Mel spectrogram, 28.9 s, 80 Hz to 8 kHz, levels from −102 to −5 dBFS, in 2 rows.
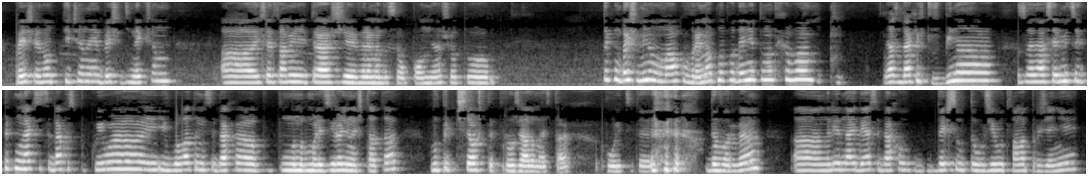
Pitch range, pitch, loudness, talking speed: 210-250 Hz, 225 Hz, -16 LUFS, 150 wpm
